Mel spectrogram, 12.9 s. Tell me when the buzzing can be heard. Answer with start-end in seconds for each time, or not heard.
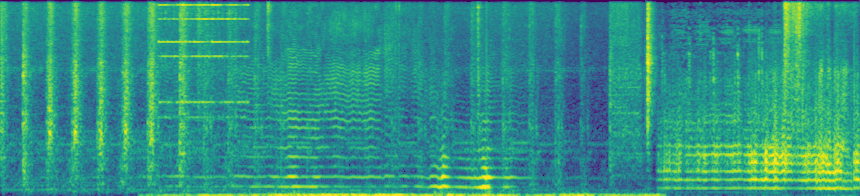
2.2-12.8.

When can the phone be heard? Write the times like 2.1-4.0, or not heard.
2.4-3.8.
